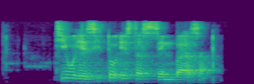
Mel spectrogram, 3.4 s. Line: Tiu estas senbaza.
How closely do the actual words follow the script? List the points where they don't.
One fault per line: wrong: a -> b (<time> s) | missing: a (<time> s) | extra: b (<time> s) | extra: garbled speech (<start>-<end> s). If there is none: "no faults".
extra: hezito (1.1 s)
